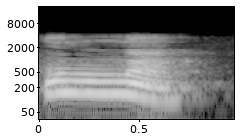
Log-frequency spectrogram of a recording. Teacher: di sana ada Nun ghunah Karena sebab adanya tasdid ghunah Inna ditekan dua harakat gunahnya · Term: nun gunnah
